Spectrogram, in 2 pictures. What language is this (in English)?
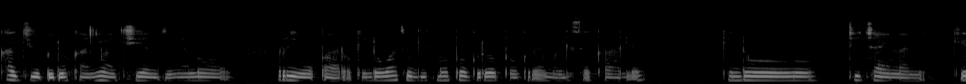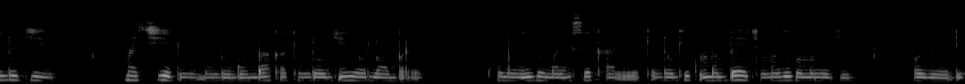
Luo (Kenya and Tanzania)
